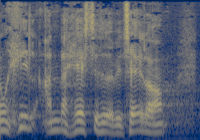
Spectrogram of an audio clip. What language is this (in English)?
Danish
